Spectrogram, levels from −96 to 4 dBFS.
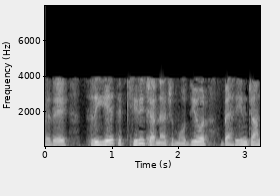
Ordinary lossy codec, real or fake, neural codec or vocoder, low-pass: AAC, 16 kbps; real; none; 7.2 kHz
